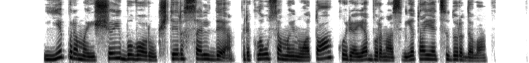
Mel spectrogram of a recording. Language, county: Lithuanian, Alytus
